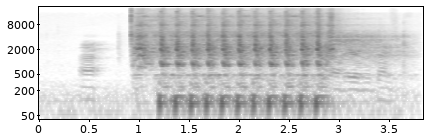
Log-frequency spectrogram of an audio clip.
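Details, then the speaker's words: Abandoned Triumph 955cc triple go-kart cranking at about three pulses a second with no firing; none of the three injectors heard clicking, suspected stuck injector or electrical fault, checking power with test light. Crank no start. "you don't hear any of the three injectors I don't hear any of the injectors work"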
